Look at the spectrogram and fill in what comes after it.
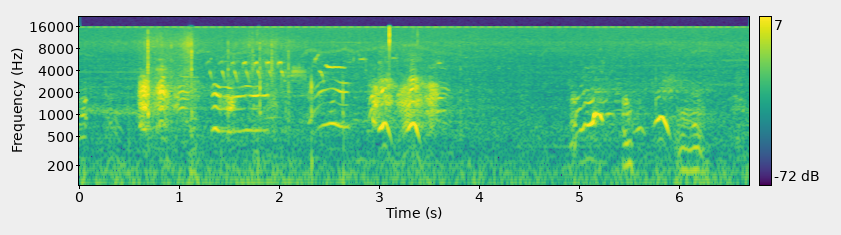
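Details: At a Canadian Amateur Racing Association whippet race, whippets give short yips and rising-falling whines in loose clusters, with soft background chatter.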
